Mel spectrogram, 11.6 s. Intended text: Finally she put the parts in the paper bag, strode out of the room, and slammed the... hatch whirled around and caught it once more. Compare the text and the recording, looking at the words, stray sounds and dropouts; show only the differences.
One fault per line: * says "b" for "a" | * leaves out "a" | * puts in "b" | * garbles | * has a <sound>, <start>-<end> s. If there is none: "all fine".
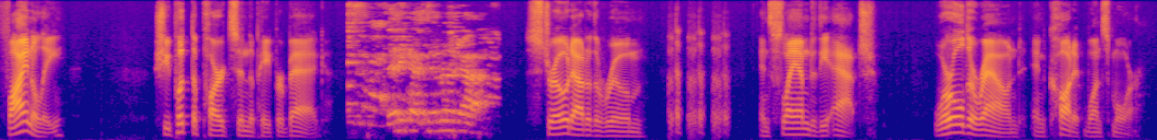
* has a sniff, 3.5-5.0 s
* has a laugh, 6.7-7.3 s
